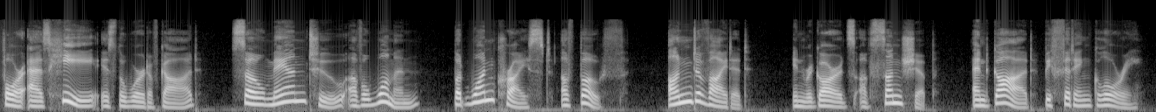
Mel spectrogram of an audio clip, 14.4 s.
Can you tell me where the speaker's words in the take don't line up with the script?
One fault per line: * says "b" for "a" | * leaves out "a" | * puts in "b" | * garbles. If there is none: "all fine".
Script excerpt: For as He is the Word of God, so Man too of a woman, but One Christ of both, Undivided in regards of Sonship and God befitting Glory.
all fine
